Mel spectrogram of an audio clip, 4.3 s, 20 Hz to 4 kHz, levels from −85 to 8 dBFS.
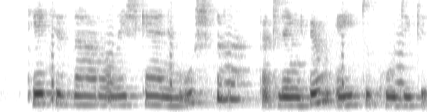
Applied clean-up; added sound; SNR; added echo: none; Buzz; 19 dB; reverberation time 0.6 s.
